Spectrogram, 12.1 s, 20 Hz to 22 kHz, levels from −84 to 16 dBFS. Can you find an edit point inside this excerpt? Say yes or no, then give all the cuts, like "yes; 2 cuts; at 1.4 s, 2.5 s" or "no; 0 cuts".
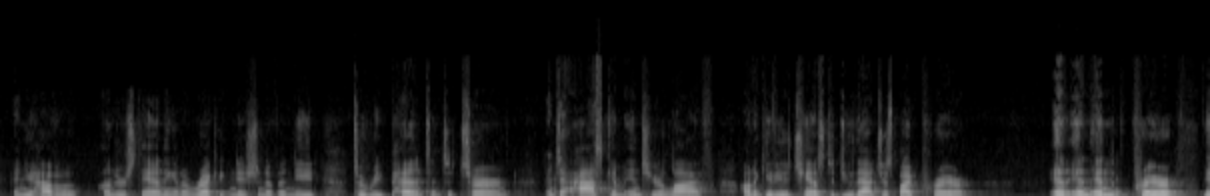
no; 0 cuts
